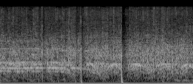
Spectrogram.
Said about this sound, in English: Begging for applause.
